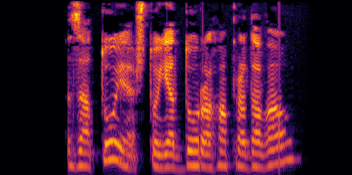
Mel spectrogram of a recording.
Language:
Belarusian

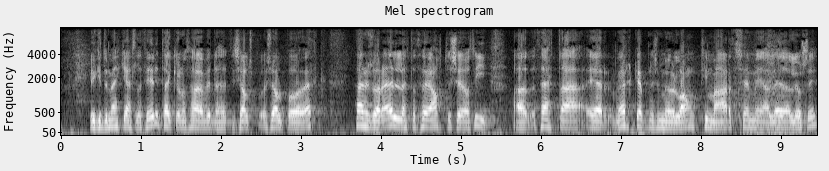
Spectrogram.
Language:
Icelandic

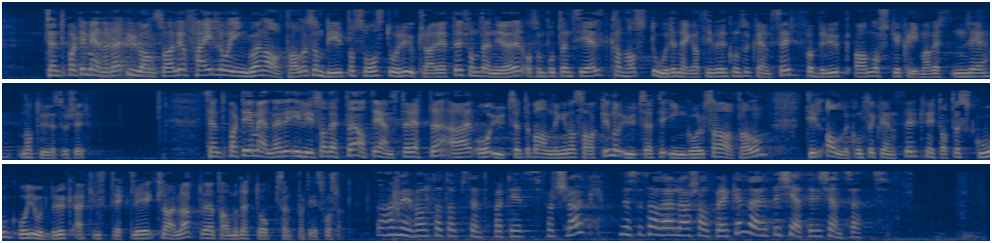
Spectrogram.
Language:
Norwegian Bokmål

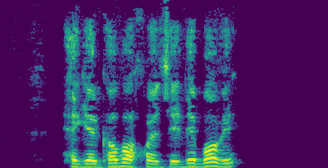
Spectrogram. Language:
Kurdish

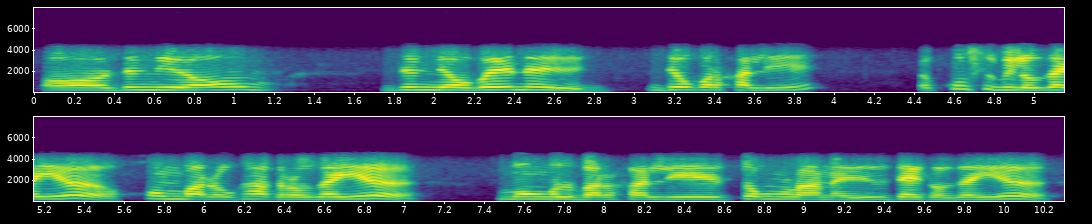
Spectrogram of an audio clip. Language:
Bodo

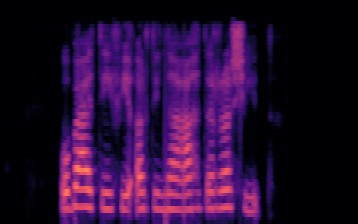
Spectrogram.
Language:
Arabic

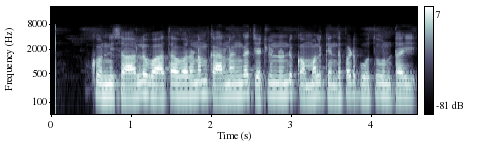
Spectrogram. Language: Telugu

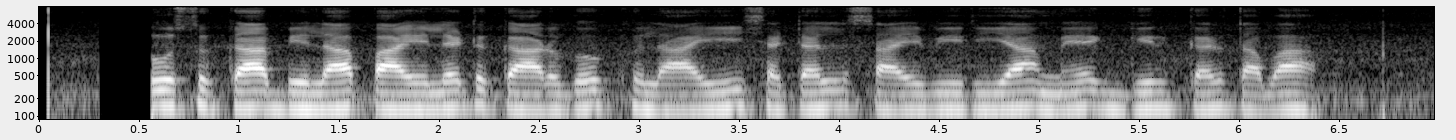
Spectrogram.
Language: Urdu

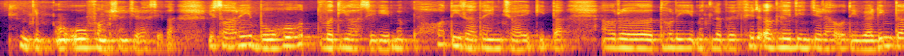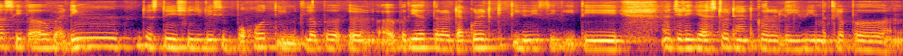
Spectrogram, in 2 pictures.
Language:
Punjabi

